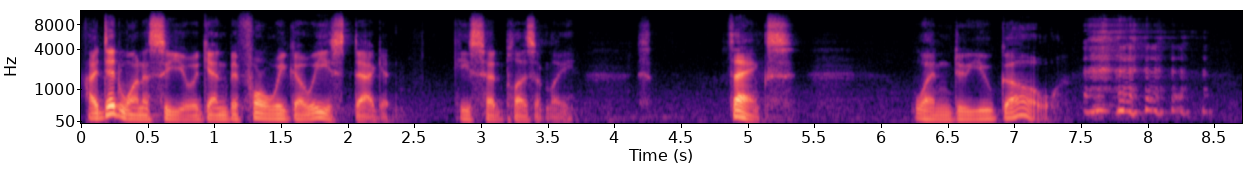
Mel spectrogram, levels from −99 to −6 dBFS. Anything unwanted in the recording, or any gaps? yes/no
yes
